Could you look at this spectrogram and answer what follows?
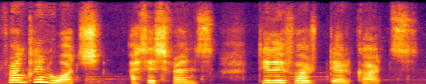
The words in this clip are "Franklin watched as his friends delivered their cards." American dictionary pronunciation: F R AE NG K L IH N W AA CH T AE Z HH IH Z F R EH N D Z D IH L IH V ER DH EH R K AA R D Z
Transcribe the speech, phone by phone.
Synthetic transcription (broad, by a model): F R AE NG K L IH N W AA CH T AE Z HH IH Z F R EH N D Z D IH L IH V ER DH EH R K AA R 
